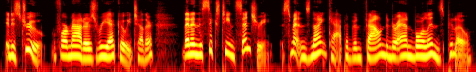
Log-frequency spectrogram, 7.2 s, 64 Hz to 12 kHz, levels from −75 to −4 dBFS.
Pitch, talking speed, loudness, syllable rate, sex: 205 Hz, 195 wpm, -21 LUFS, 4.7 syllables/s, female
